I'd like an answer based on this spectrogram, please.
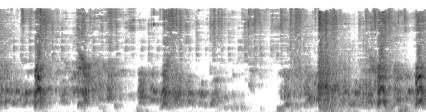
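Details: Cimarrón Uruguayo dog confronting an intruder for the first time, giving loud, rough, broadband barks in irregular bursts with short pauses between them, while people talk in Spanish in the background.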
